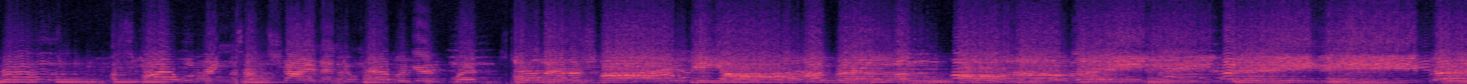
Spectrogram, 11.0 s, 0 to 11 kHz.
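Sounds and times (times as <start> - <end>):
instrumental accompaniment: 0.0 - 11.0
vocal ensemble singing in harmony: 0.0 - 11.0.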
